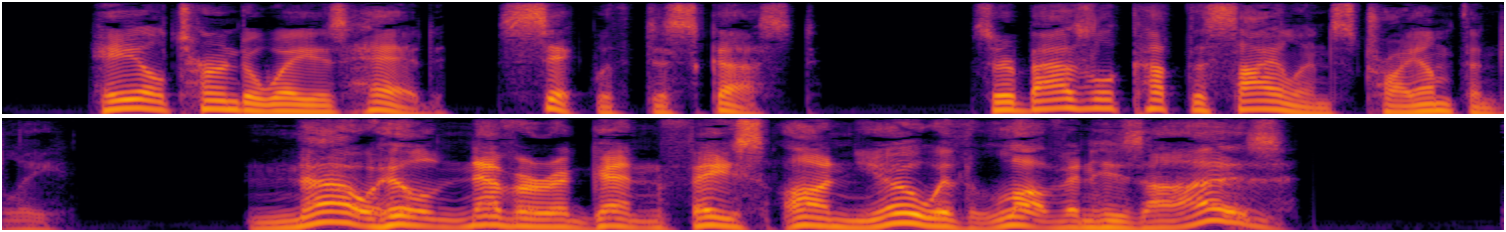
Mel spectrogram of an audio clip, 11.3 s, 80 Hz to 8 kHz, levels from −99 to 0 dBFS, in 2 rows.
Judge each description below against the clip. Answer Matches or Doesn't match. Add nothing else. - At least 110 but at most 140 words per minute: Matches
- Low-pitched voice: Doesn't match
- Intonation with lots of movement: Matches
